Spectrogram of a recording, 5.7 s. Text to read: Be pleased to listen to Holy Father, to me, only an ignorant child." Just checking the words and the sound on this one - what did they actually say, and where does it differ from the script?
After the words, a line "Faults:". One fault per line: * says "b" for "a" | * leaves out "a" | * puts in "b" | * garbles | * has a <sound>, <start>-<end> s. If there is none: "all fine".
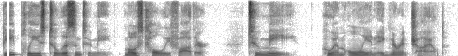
Be pleased to listen to me, most Holy Father, to me, who am only an ignorant child."
Faults:
* has a dropout, 0.1-0.1 s
* puts in "me most"
* puts in "who am"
